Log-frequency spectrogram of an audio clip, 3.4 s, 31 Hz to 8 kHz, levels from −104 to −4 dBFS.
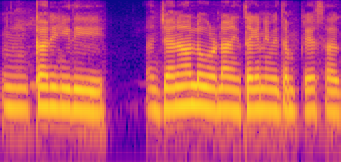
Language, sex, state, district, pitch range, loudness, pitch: Telugu, female, Andhra Pradesh, Annamaya, 185-200 Hz, -16 LUFS, 190 Hz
